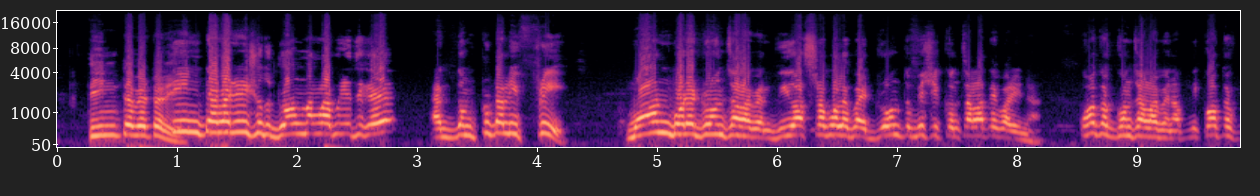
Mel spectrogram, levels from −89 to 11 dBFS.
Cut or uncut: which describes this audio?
uncut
